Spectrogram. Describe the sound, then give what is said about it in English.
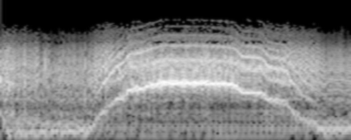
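A sustained, distorted electric guitar E chord through a Marshall amp and an effects pedal, played without the whammy bar, its tone sweeping upward into a bright, resonant peak, holding there, then sweeping back down as the chord rings on. “Then I've got the pedal here. So without whammy bar.”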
